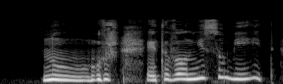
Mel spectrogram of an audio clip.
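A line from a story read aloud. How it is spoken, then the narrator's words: Laughing. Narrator (Russian): засмеялась Стефа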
